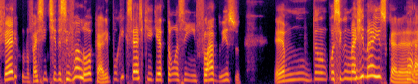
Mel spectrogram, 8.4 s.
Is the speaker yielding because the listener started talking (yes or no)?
yes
